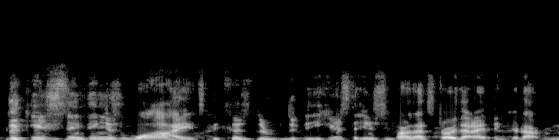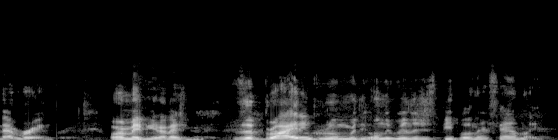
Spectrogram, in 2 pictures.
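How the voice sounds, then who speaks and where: Animated, fast-talking male storyteller. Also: medium pitch, breathy edge. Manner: animated storyteller acting out quoted voices. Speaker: guest musician. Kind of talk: casual interview chat.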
